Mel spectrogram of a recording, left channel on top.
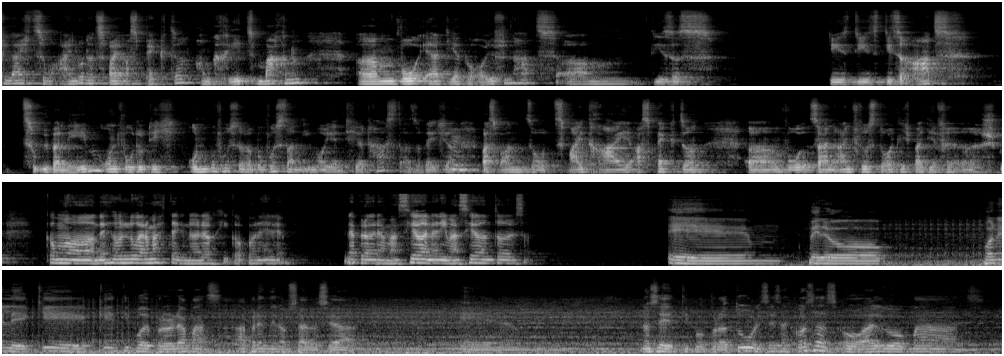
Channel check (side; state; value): both; different; correlation 0.00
